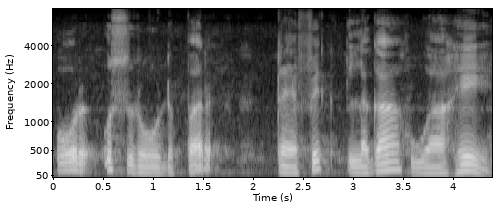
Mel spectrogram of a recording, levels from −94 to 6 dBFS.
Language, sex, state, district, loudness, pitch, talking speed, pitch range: Hindi, male, Madhya Pradesh, Dhar, -19 LUFS, 110 Hz, 110 wpm, 100-130 Hz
